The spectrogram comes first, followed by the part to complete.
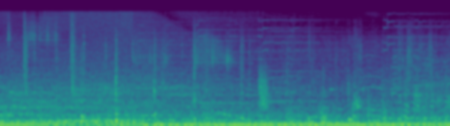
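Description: Steady low drone of a road vehicle on the move, with background music and faint voices over it.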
